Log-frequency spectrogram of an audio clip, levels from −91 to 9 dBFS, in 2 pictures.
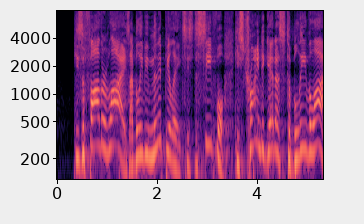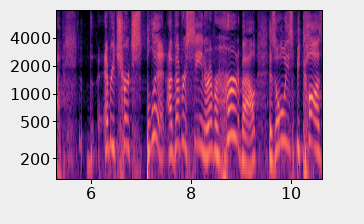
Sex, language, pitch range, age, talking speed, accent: male, English, 125-195 Hz, 40-59, 185 wpm, American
